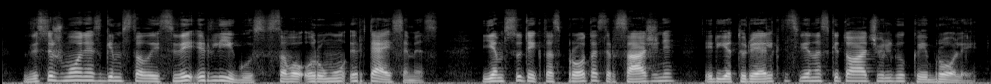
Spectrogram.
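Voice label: Lithuanian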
